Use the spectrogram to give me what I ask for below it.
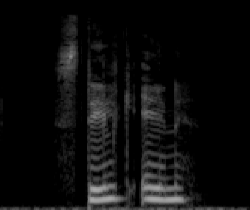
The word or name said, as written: stilkende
